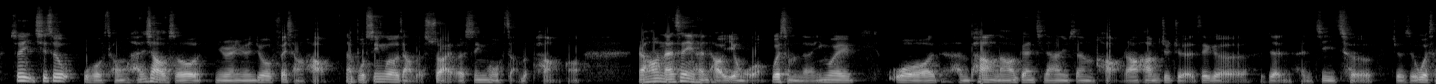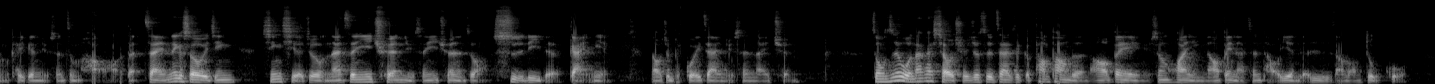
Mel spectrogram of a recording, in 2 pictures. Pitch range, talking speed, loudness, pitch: 90-115 Hz, 345 characters per minute, -29 LUFS, 100 Hz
